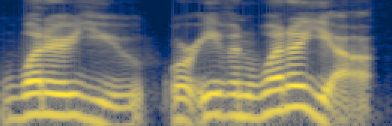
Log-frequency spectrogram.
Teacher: When what is followed by a vowel sound like an r, that t often flaps. What are you becomes something like what are you or even what are ya. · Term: flap t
